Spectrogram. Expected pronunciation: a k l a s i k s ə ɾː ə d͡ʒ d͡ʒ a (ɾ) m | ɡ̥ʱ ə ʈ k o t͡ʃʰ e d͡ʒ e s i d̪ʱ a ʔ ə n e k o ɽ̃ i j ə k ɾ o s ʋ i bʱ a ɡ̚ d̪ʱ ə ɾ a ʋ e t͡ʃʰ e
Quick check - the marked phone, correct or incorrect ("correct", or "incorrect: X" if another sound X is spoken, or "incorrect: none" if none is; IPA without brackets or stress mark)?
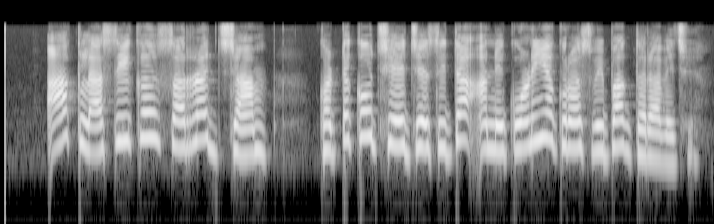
incorrect: none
